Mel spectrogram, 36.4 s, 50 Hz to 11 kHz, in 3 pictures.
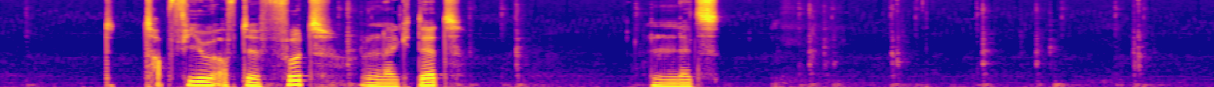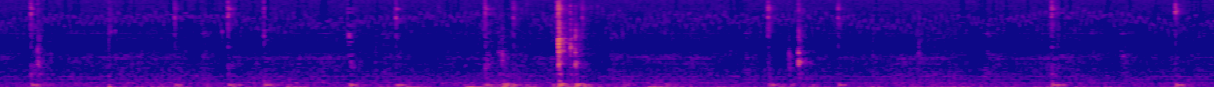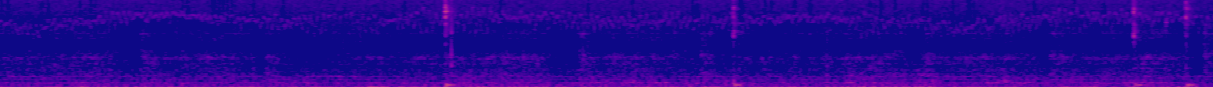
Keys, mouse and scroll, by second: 2.7-14.8 shift+right drag, 14.8-16.1 middle drag, 16.1-23.9 right drag, 23.9-27.0 drag, 31.6-34.6 middle drag, 36.1-36.4 right drag.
